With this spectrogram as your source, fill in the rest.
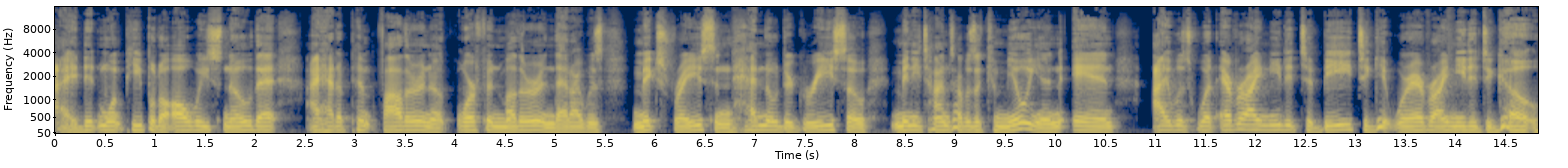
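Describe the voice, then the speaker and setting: An American-accented man at a medium pitch and moderate pace, loudness very even, on a very clean recording with a silent background. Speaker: entrepreneur, CEO of a publishing company. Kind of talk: interview. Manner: animated.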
